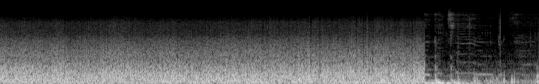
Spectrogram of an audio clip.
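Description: Wind roars loudly past a moving car.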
